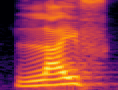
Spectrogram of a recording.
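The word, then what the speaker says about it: life: नहीं पढ़ेंगे या लीफ नहीं पढ़ेंगे क्या पढ़ेंगे लाइफ क्योंकि यहां पर जो है ना ई जो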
